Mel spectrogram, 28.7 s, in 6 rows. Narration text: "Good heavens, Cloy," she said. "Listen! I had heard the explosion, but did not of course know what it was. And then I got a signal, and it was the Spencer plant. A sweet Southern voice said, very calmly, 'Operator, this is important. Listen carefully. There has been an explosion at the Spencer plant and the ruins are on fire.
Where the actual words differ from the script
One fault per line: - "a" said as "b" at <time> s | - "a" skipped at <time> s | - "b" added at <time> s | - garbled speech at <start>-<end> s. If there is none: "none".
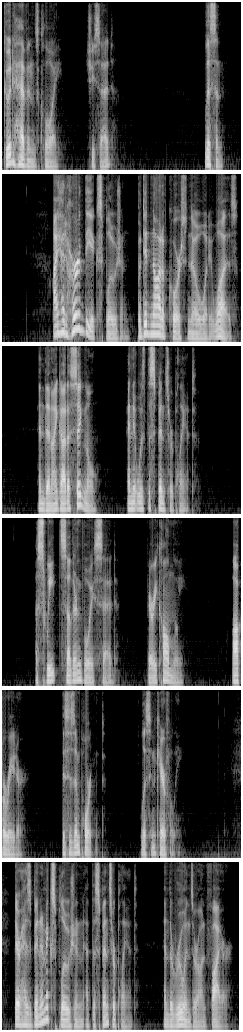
none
